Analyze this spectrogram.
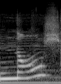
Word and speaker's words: Naange: Elle fait partie de votre premier EP, je crois, qui s'appelle Nange. C'est ça. Si c'est comme ça que ça se prononce.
